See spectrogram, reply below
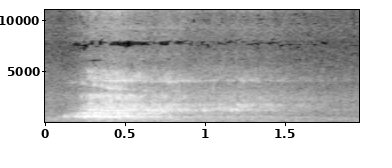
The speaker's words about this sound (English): Breathe. Inhale really big. Then exhale very slowly.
